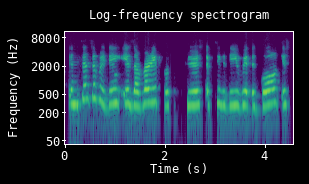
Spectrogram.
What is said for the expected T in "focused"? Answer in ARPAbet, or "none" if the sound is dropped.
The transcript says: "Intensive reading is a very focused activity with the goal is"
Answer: none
